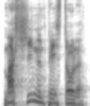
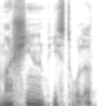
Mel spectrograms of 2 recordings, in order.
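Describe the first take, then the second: First: It is said harshly and angrily. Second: It is said softly and romantically. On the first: "Or you can be very angry" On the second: "You can be very romantic with German"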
